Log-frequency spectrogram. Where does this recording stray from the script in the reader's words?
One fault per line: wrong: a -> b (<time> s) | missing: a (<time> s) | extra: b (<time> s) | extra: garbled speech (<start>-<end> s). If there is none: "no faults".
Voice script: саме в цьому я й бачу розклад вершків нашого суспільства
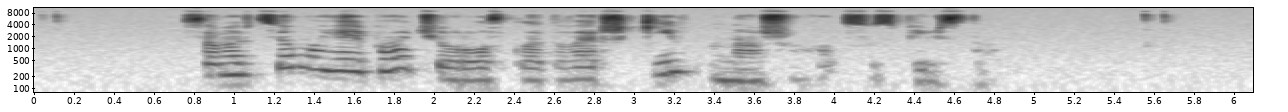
no faults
